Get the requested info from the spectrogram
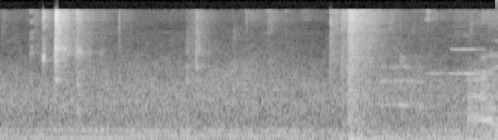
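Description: Two brief knocks, about a third of a second in and near the end, over a steady low hum.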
